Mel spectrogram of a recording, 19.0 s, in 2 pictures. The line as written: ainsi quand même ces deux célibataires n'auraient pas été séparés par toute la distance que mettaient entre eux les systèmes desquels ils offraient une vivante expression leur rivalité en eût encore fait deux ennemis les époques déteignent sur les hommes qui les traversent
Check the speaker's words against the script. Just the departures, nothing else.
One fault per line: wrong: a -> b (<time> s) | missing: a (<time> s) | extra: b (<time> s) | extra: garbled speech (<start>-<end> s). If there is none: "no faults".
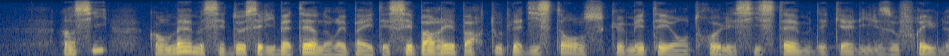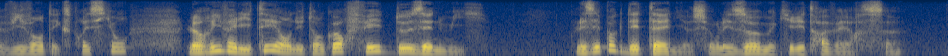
no faults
